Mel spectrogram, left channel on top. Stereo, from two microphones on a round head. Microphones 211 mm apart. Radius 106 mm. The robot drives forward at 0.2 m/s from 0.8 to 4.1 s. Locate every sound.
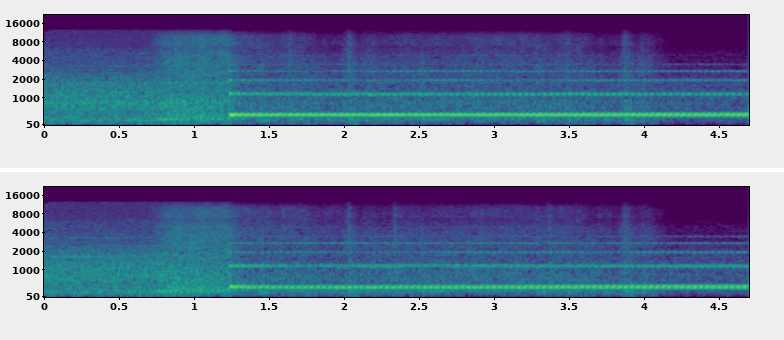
1.2 s a ringtone: 35° left (ahead or behind), 1.8 m; by 4.7 s 25° left (ahead or behind), 2 m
